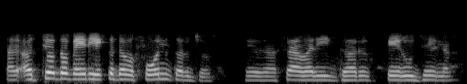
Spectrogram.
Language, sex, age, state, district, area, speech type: Sindhi, female, 30-45, Gujarat, Junagadh, urban, conversation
